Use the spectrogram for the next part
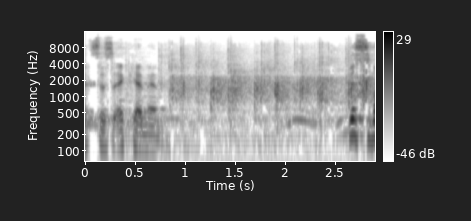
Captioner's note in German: Beifall AfD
